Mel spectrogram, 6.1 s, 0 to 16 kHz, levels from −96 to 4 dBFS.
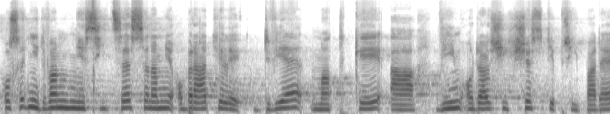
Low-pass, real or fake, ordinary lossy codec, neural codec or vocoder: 14.4 kHz; fake; Opus, 24 kbps; vocoder, 44.1 kHz, 128 mel bands, Pupu-Vocoder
